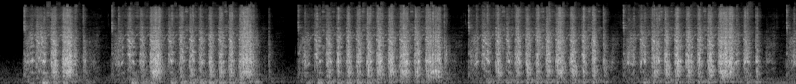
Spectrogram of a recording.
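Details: 1982 Yamaha XJ750, cold, fuel reaching carbs, won't fire even with starting fluid: four bursts of rattly cranking with metallic chatter on the starter and no firing; starter clutch rattle.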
